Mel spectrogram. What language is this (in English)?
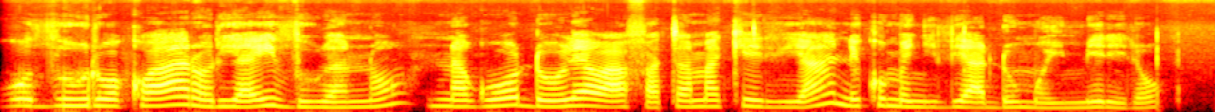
Kikuyu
